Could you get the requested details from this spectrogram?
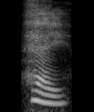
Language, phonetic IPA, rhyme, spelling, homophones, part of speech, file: Hungarian, [ˈhɛj], -ɛj, hely, hej, noun, Hu-hely.ogg
- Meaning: 1. place, location 2. space, room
